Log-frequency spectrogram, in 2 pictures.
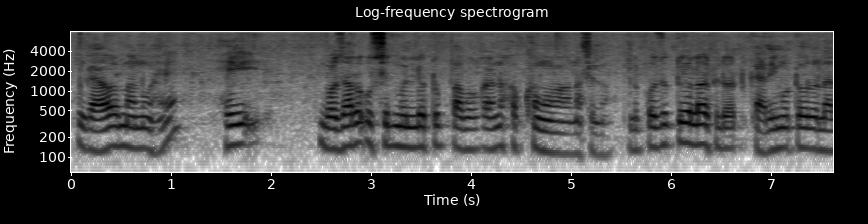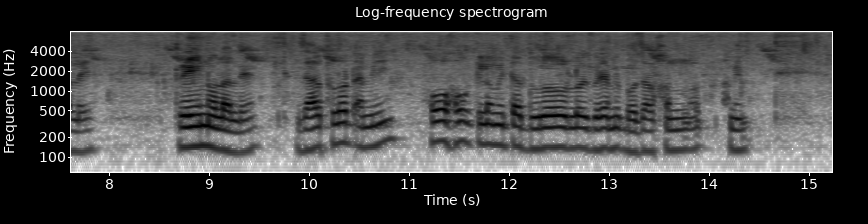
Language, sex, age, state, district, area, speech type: Assamese, male, 45-60, Assam, Goalpara, urban, spontaneous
